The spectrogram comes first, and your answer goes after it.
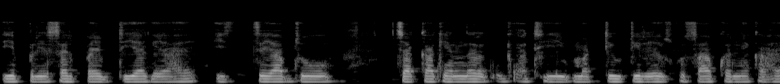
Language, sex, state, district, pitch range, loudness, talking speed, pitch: Hindi, male, Uttar Pradesh, Hamirpur, 125-130 Hz, -31 LUFS, 170 wpm, 130 Hz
